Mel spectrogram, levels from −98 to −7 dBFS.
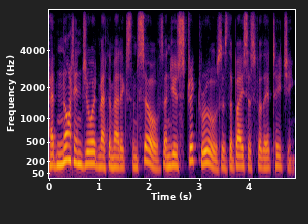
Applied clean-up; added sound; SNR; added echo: none; none; none; none.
